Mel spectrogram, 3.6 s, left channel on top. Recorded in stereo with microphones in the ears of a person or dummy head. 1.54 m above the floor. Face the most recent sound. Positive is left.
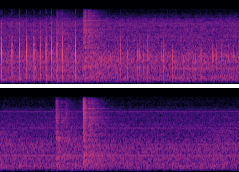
turn(degrees=-30)  # may be behind; listen again after turning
